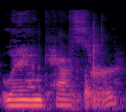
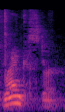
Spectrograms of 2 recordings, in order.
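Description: First: It uses the pronunciation of a newcomer. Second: It uses the pronunciation of local residents. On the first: This is how a newcomer says it. The speaker calls it wrong. "When I first moved to Lancaster, Pennsylvania, I pronounced it Lancaster" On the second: This is how local residents say it. The speaker calls it right. "when you live here in Pennsylvania, you quickly learn that it's Lancaster"

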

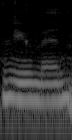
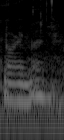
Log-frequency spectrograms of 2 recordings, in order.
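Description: First: The name is said with an American pronunciation. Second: The name is said with a German pronunciation. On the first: "It's Neuman" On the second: "Unless we're in Germany, and then it's Neuman"

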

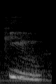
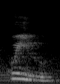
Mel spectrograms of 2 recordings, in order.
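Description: First: It starts with a plain k sound. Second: It starts with a kw sound. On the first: The speaker calls it right. "Eu pronuncio quilo" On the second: The speaker calls it wrong. "eu não posso pronunciar quilo"

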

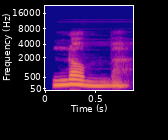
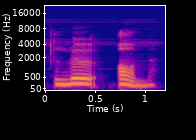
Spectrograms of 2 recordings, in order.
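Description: First: The article's vowel is dropped before the noun. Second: The article's vowel is pronounced before the noun. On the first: The speaker calls it right. "by an apostrophe" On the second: The speaker calls it wrong. "it's easier than to say le homme"

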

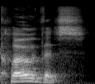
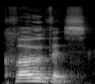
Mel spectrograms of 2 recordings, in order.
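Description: First: The word is said with two syllables. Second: The word is said with two syllables.

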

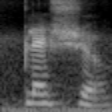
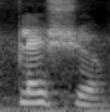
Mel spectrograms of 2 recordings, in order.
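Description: First: The middle consonant is a 'sh' sound. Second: The same.

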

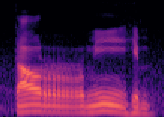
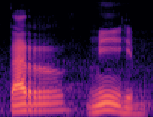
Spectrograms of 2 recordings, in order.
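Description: First: The 'r' sounds heavy and thick. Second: The 'r' sounds light and thin. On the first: The speaker calls it right. "Dibaca dia dengan tebal" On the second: The speaker calls it wrong. "menipiskan ro pada kata tarmihim"

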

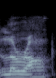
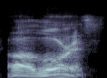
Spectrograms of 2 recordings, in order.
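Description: First: The name has a European-sounding pronunciation. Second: The name has a plain English pronunciation. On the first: The name sounds exotic, like a supervillain's. The speaker calls it wrong. "Is it Lorenc? Did I say that right?" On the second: The name sounds ordinary and unexciting. The speaker calls it right. "that was less exciting. Less European"

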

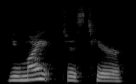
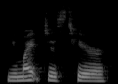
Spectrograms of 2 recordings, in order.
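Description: No difference in how they are said.

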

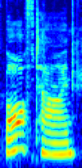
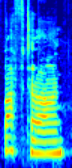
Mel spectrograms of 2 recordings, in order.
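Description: First: It is said in a southern English accent. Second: It is said in a northern English accent. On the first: "But some people say it's bath time" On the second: "For us, we're gonna say"

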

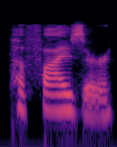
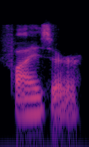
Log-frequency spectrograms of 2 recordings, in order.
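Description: First: The word begins with a sounded P before the F. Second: The word begins with a plain F sound. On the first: The speaker calls it wrong. "it's not Pfizer" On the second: The speaker calls it right. "it's just Pfizer"

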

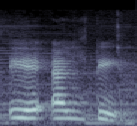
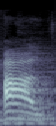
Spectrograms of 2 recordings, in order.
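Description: First: It is spelled out as three separate letters. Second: It is pronounced as one single syllable. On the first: The speaker calls it wrong. "We should not pronounce it as A-L-T" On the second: The speaker calls it right. "Okay, alt"

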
